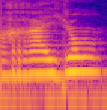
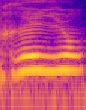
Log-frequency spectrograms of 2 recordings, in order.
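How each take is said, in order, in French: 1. La première voyelle est différente de celle d'essayer. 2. La première voyelle est la même que celle d'essayer. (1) "On ne dit pas un rayon de soleil" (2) "c'est un rayon, comme le verbe essayer"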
